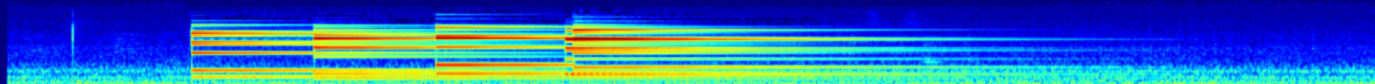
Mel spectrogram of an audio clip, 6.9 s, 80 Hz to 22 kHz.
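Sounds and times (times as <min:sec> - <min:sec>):
chime: 0:01.0 - 0:05.9.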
